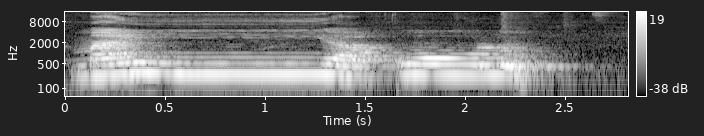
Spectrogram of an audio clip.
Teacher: Man di situ ada nun mati bertemu dengan ya. Nah, caranya bacanya dimasukkan lalu berdengung. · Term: idgham bi gunnah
